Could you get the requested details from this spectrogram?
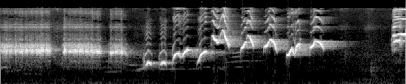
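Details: White-rumped shama from Wonosobo, Central Java, Indonesia, a fighter bird sung to goad rivals: steady buzzy notes, then a fast series of rising whistled notes climbing in pitch, ending in a brief high note.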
